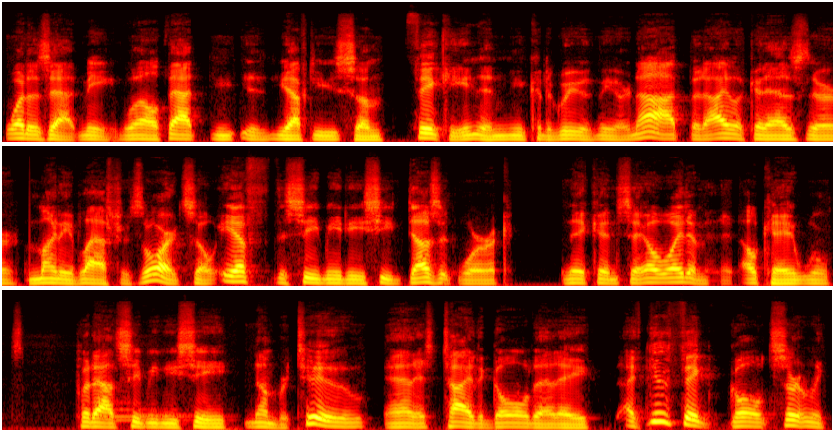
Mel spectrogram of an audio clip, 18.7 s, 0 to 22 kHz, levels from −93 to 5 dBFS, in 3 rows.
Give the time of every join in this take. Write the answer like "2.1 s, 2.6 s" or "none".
17.0 s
